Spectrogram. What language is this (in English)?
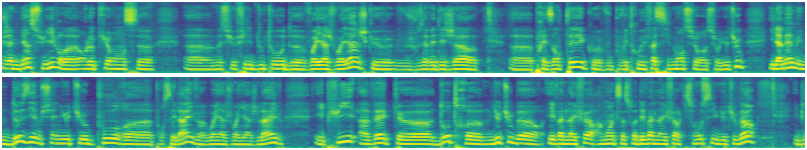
French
